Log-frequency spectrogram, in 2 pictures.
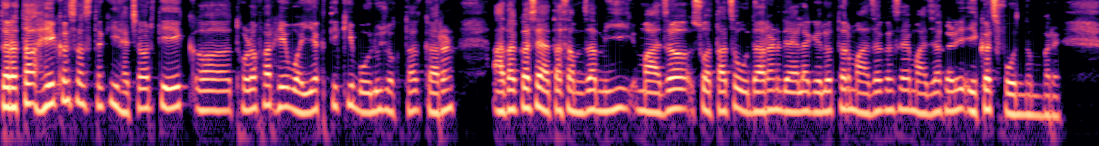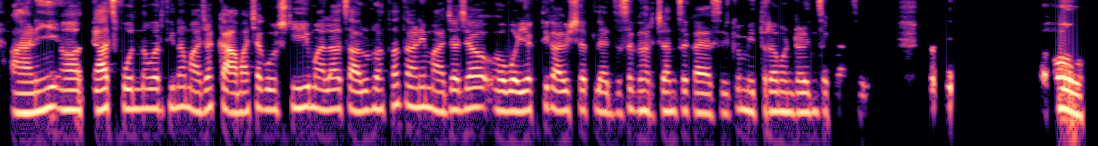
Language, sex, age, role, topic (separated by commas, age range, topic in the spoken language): Marathi, male, 25-29, guest, सोशल मिडियावर वेळ घालवताना तुम्ही कसे संतुलन साधता?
